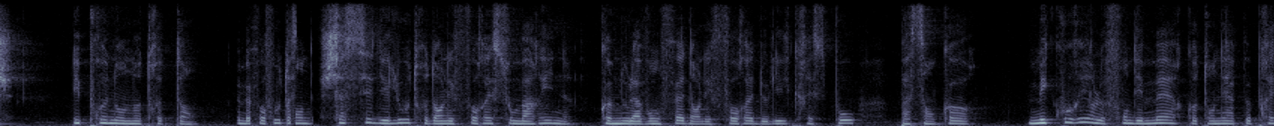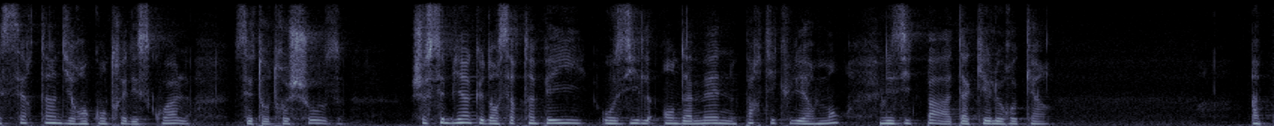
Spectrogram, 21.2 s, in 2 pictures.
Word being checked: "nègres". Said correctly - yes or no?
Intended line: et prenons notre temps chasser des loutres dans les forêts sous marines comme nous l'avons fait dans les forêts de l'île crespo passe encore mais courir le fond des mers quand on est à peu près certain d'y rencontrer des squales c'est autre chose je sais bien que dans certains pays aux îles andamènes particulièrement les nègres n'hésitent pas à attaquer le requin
no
